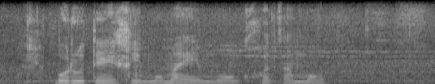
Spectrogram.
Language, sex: Tswana, male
